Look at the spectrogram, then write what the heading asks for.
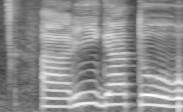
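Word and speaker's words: ありがとう: alors vous me connaissez prononciation très important arigato on allonge le haut à les gâteaux et pas arigato ali gâteau donc allez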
